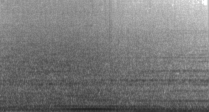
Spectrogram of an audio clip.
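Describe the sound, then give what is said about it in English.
Car engine noise as a car starts and drives away: a steady, broad low rumble and road hiss that swells slightly midway, then holds. “Veronica starts her car and drives away from Victor's workshop.”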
